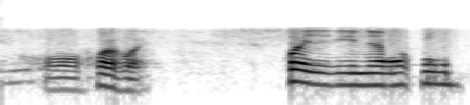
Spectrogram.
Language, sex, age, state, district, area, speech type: Manipuri, male, 45-60, Manipur, Kangpokpi, urban, conversation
